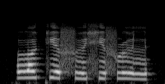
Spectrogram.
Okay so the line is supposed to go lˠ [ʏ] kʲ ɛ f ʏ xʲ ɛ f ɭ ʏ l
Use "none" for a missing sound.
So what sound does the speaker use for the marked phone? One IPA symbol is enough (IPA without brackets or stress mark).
ʏ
